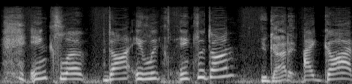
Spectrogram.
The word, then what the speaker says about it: Incledon: and I hope I say it right, Incledon?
